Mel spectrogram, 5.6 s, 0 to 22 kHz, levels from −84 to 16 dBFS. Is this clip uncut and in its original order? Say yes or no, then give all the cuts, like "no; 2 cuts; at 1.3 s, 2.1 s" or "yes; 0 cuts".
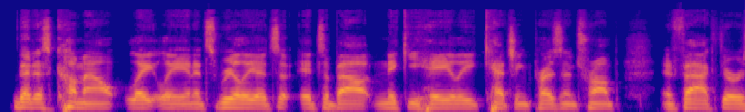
yes; 0 cuts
